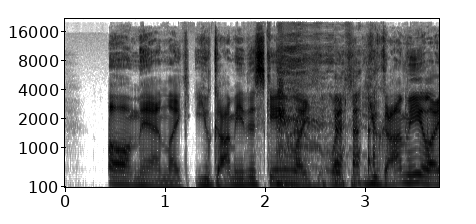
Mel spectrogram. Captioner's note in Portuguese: risos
